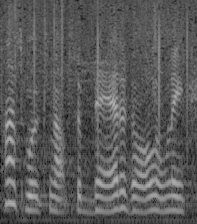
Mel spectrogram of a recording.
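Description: A woman's voice: lowish voice, fairly even intonation, a little fast, natural voice, rough recording. A woman playing a weary housewife fretting over chores in a 1930s radio commercial. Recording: old radio recording, faint noise.

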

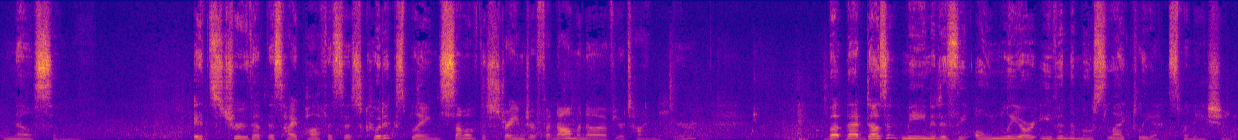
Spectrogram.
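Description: A woman's voice: on the low side, moderate pace, background noise, natural voice. A woman playing a thoughtful, kind young woman in a fantasy audio drama, formal and articulate. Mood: gentle, reasoned.

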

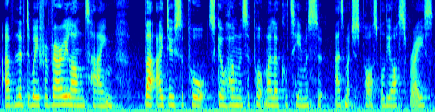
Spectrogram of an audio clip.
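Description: Welsh woman lecturer chatting away in an interview, lots of ums and restarts, mid pitch, faint room hum. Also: monotone, fairly quick. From Wales. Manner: chatty, candid, many fillers and restarts. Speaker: college lecturer. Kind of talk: career interview. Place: indoor college room.

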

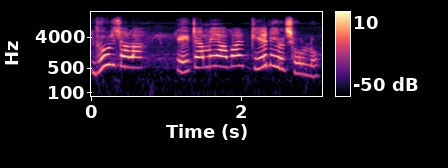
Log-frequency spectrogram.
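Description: A woman's voice: very high voice, animated, moderate pace. A woman voicing a female tree ghost in a cartoon fairy tale, with colloquial, exclamatory speech. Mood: exasperated grumbling. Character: female tree ghost, regretful, easily exasperated, childlike high voice. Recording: noisy, birdsong ambience behind.

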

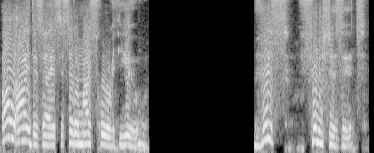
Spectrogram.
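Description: A woman's voice: expressive, slow pace, pauses often. A woman voicing a proud, stern young samurai warrior woman for a video game, with formal, haughty delivery on an amateur microphone. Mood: resolute. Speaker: amateur voice actor. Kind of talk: video game character voice reel. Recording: low-quality amateur microphone.

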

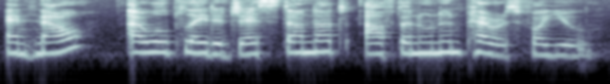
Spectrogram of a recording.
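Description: A woman's voice: fairly high pitch, fairly even intonation, normal speed. A woman in her twenties from Germany, a violinist, introducing herself to camera at home. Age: 20s. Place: small room at home.

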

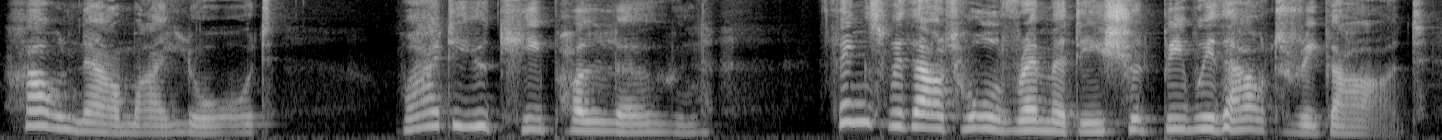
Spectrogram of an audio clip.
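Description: A woman's voice: mid-range voice, sing-song, measured pace, darkish tone. A woman playing a commanding, scheming queen in a classical Shakespearean radio drama. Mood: steadying, firm.

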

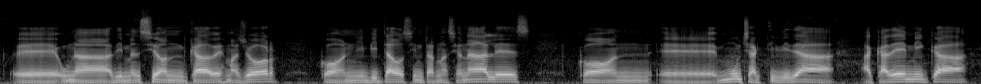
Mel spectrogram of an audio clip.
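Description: A man, a theatre director speaking to camera in a garden, thoughtful with pauses and fillers. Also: fairly low pitch, smooth. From Argentina. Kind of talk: interview to camera. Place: garden outdoors. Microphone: close camera framing.

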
